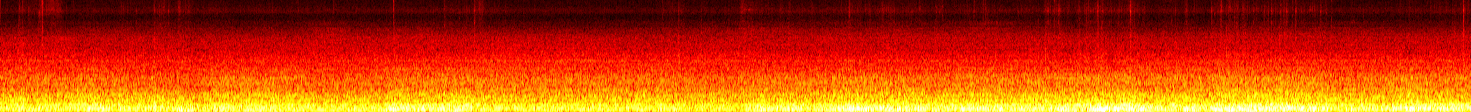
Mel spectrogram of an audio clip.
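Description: Tyres roll on the road with a low rumble.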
